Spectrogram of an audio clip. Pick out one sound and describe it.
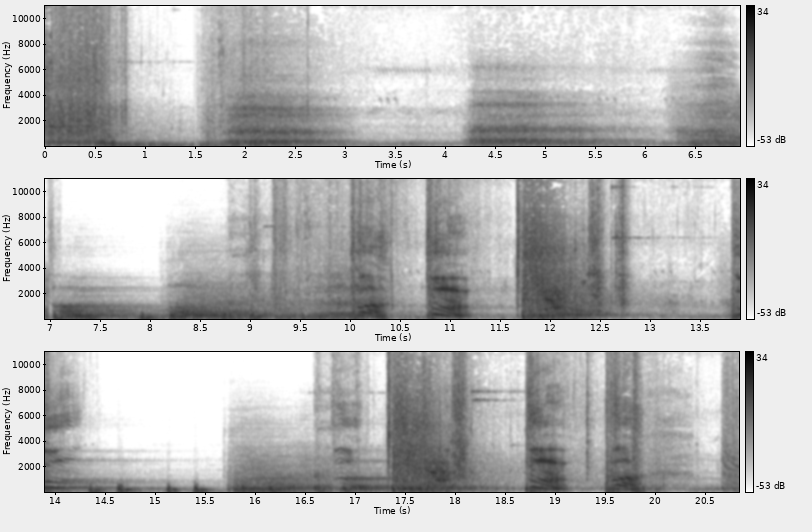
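Rifle shots crack and echo, one at a time.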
